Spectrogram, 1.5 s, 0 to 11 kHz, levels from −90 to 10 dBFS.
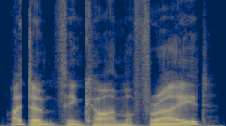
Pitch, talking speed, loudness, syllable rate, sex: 110 Hz, 240 wpm, -19 LUFS, 5.3 syllables/s, male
